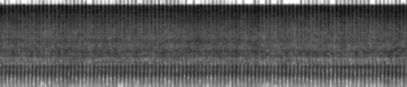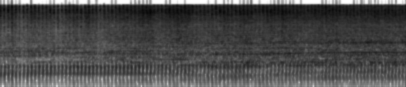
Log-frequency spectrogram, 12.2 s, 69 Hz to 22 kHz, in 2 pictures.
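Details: Gravely Commercial 10A with rebuilt Kohler single-cylinder (new governor cross shaft and gear, crank ground 10 under, new piston, rings, rod, gaskets, light hone), first start with snowblower attached: loud, even, steady beat, no misses or knocks; normal running.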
